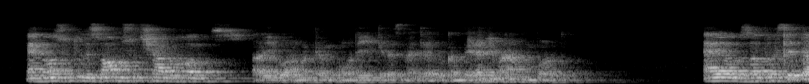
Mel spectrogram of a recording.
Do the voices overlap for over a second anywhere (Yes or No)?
No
